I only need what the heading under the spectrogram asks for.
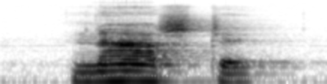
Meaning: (noun) fellow human, someone close to oneself (such as a neighbour, relative etc.); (verb) singular present subjunctive of naasten
- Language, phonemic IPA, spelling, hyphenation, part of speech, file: Dutch, /ˈnaːs.tə/, naaste, naas‧te, noun / verb / adjective, Nl-naaste.ogg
